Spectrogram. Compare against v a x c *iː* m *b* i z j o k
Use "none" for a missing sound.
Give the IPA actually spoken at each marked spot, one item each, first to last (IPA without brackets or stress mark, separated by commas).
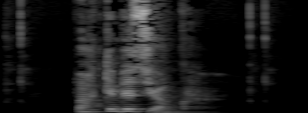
i, b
